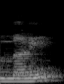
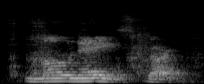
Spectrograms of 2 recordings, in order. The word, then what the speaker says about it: Monet's: go back to that it's not money garden it's Monet's like the painter painter Armani is that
